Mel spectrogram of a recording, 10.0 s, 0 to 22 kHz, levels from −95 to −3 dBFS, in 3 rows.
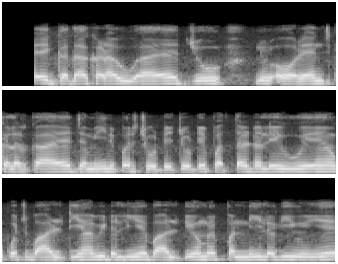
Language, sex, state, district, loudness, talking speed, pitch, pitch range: Hindi, male, Maharashtra, Chandrapur, -15 LUFS, 180 wpm, 140 Hz, 135-145 Hz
